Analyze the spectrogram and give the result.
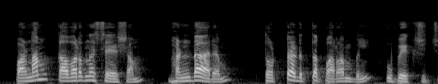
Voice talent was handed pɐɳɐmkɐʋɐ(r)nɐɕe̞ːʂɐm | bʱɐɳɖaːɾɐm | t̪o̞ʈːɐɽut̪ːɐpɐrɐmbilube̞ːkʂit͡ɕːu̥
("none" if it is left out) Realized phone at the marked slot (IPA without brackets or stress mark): r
